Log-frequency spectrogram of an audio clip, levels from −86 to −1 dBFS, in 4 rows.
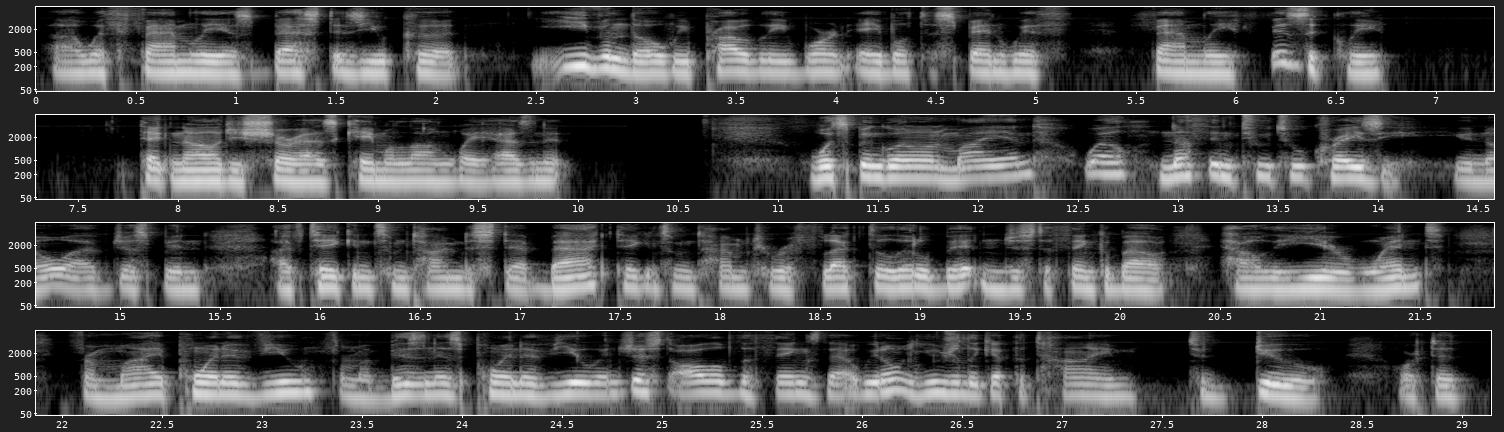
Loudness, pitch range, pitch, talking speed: -22 LUFS, 135-165 Hz, 145 Hz, 200 wpm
